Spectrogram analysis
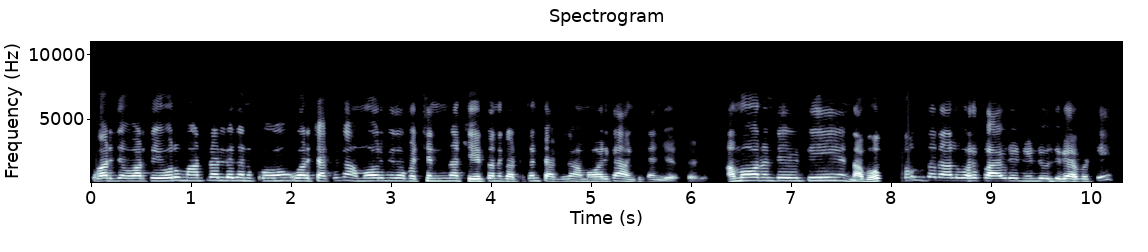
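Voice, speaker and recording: A man as a spiritual teacher giving a devotional discourse. He often asks his listeners "right?" and chants seed syllables slowly. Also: high voice, a little mellow, no room sound, highs cut off.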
